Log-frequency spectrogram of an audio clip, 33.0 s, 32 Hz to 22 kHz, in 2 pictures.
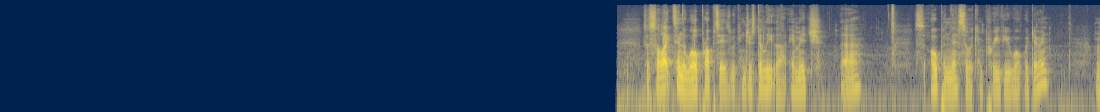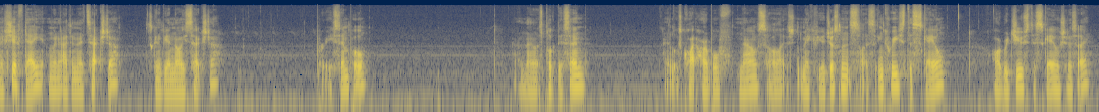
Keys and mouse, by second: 0.0 Escape, 6.1-11.3 drag, 10.4 x, 13.1-14.9 drag, 15.1 shift+a, 23.8-25.7 drag, 25.3-29.4 middle drag, 26.9-30.3 drag.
